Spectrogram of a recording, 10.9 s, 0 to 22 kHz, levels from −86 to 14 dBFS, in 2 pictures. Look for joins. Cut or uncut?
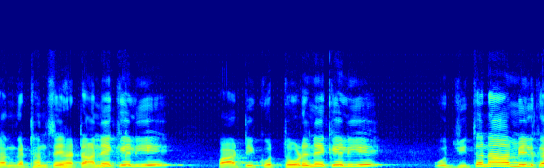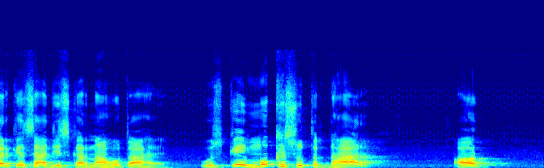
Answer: uncut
